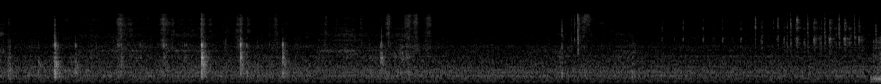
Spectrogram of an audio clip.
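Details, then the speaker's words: Opened rattling hard drive after snugging a screw near the head: irregular light ticks and rattles over a faint steady hum, sharper bursts now and then; the worn head assembly is rattling inside and the drive still works. "that didn't help it but that's exactly what's rattling though at least now we know it's pretty worn"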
